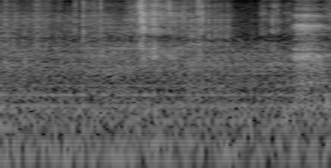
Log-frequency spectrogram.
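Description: Faint handling noise as a pen and small craft pieces are picked up, with a soft rub and a light click about a second in.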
